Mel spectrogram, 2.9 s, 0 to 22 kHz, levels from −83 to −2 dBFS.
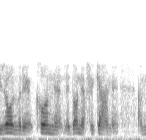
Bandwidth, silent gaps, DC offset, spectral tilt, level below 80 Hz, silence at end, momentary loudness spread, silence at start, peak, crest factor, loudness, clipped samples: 3.8 kHz; none; under 0.1%; -7 dB/octave; -62 dBFS; 0 s; 16 LU; 0 s; -18 dBFS; 18 dB; -36 LUFS; under 0.1%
